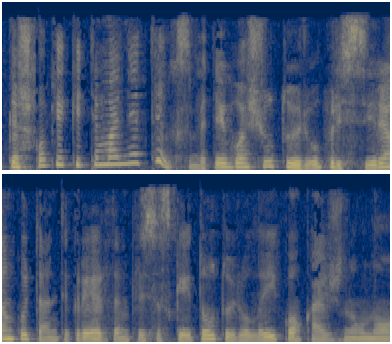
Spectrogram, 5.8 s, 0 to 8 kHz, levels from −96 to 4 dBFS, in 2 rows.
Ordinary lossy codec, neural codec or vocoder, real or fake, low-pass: AAC, 32 kbps; none; real; 7.2 kHz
